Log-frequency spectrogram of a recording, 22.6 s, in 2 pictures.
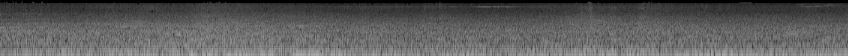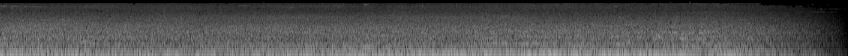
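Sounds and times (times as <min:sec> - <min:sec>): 
city transit bus: 0:00.0 - 0:22.6.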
